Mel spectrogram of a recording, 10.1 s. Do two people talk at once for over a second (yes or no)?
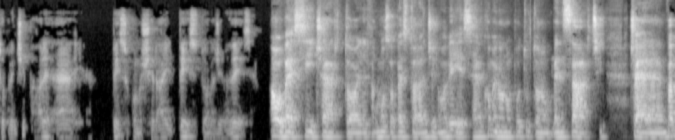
no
